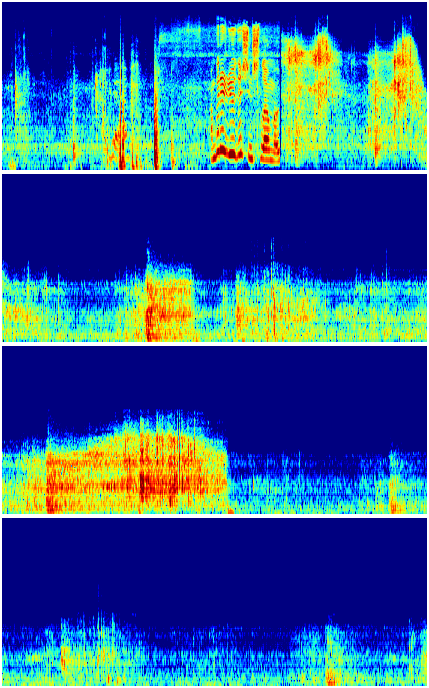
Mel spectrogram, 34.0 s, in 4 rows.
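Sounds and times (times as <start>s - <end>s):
toy cars rolling on plastic track: 3.2s - 8.4s, 17.4s - 21.4s.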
